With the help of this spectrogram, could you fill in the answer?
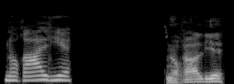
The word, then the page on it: Noralie: German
